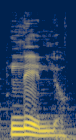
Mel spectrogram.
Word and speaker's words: Lello: Si nuestros oyentes o quienes nos ven pueden entrar a las librerías Lelo, se escribe Lello, en Porto, Portugal, son dos librerías.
